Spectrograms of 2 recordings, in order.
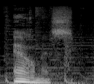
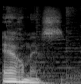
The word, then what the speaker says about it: Hermes: Hermes Hermes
